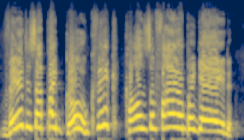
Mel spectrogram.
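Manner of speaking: very high, loud frantic demands; a panicking mother yelling for help. Acted. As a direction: shout for the fire brigade. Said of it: "yelled Missus Gloop".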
